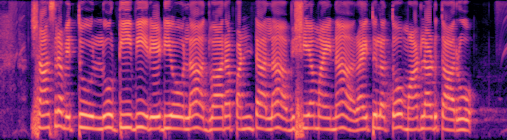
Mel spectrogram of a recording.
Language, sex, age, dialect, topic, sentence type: Telugu, female, 46-50, Southern, agriculture, statement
